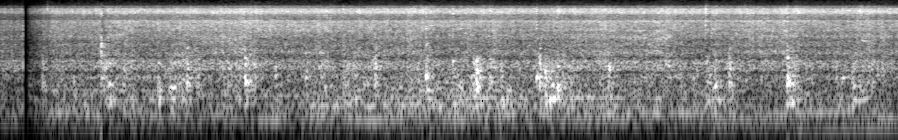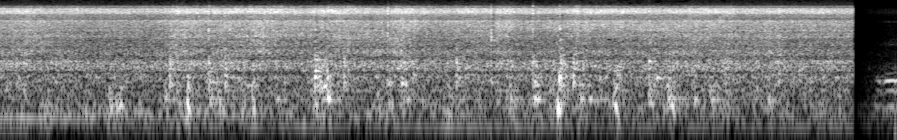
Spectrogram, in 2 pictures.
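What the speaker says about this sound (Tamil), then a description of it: "கொஞ்ச நேரம் வதக்கி விடுவோம்." Chopped vegetables sautéing in a pan over an outdoor village cooking fire, a steady loud sizzle and hiss running without a break.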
